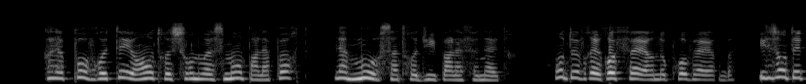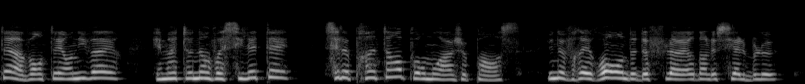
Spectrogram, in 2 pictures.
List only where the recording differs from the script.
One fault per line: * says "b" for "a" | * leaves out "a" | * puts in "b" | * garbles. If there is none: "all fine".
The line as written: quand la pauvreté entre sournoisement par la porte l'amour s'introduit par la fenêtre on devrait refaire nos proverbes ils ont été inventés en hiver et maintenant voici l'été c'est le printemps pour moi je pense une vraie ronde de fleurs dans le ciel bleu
all fine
